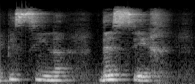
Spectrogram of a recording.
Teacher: tem s c mas dificilmente pronunciamos o s nessas palavras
